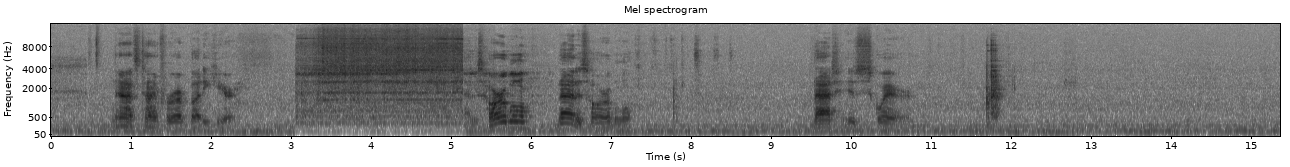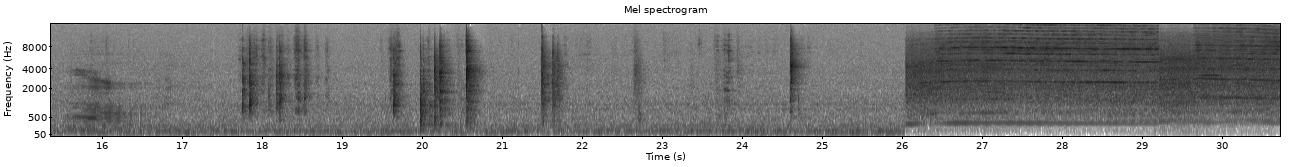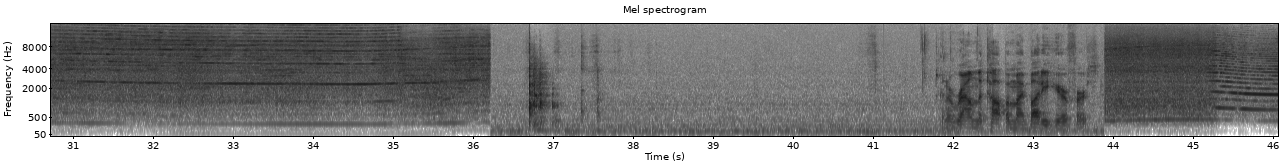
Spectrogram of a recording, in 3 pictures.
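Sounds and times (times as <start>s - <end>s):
small power tool running: 3.1s - 5.2s, 26.1s - 34.3s, 43.9s - 46.0s.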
